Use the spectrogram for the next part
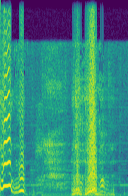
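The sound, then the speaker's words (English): A dog, Ranger, barks loudly, a couple of quick yelping barks followed by a short pause and then another burst of drawn-out, slightly howling barks. “We want you to take care of yourself and your pets. Ranger?”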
